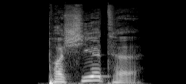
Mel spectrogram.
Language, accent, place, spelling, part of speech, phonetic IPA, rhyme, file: German, Germany, Berlin, pochierte, adjective / verb, [pɔˈʃiːɐ̯tə], -iːɐ̯tə, De-pochierte.ogg
- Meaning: inflection of pochieren: 1. first/third-person singular preterite 2. first/third-person singular subjunctive II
